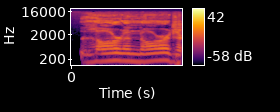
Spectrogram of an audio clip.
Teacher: she pronounced law and order with intrusive R's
